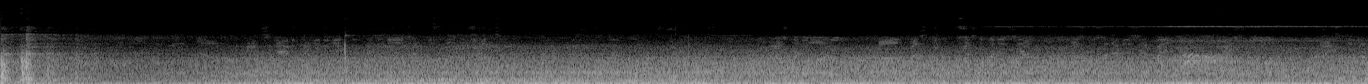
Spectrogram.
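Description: A low, steady rumble fills the inside of a train carriage.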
